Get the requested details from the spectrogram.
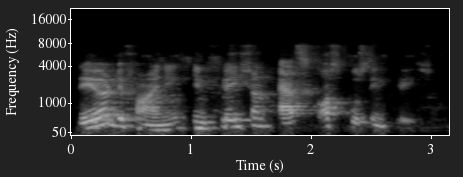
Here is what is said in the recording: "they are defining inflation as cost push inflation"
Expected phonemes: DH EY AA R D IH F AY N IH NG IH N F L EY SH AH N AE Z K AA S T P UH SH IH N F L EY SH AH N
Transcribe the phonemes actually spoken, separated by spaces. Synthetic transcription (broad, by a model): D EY AA R D IH F AY N IH NG IH N F L EY SH AH N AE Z K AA S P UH S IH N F L EY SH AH N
